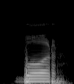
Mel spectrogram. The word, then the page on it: bor: mpur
